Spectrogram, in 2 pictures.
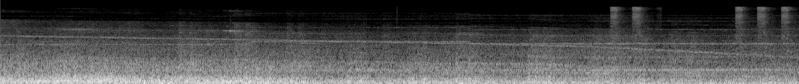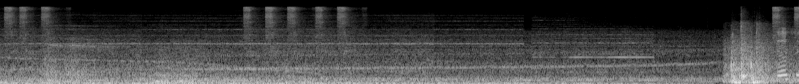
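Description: An R142 subway train on the NYC 6 line in the OpenBVE simulator runs steadily and loud, with continuous rumble, wheel squeal sweeping through, and repeated clicking bursts before a brief drop near the end.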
